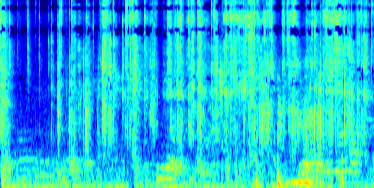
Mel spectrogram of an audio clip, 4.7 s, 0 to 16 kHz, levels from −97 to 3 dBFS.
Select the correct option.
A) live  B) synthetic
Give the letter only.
A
